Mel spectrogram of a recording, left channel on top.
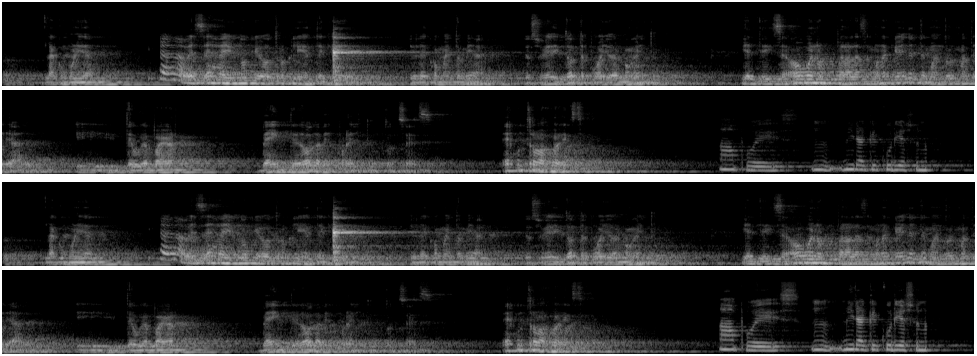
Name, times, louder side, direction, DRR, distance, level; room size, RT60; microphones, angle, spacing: voice 1, 0.4-0.9 1.6-3.7 4.1-4.9 5.2-6.6 7.4-10.1 10.5-11.5 12.3-14.0 14.7-15.4, left 1 dB, 75° left, 5.2 m, -28 dB
sound 1, 3.3-7.2 7.8-7.9, right 2 dB, 5° right, 0.9 m, -32 dB
voice 2, 16.9-19.0, right 3 dB, 45° right, 0.6 m, -34 dB
28.0 x 22.5 x 8.4 m
head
